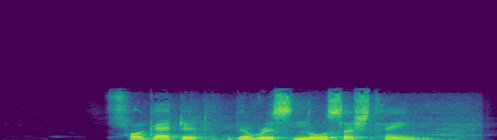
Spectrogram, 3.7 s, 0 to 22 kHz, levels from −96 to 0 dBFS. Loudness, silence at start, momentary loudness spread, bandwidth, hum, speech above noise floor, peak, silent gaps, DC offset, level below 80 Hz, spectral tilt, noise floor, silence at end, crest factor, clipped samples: -16 LUFS; 0.85 s; 10 LU; 8.2 kHz; none; 66 dB; -2 dBFS; none; under 0.1%; -54 dBFS; -4.5 dB/octave; -81 dBFS; 0.45 s; 14 dB; under 0.1%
